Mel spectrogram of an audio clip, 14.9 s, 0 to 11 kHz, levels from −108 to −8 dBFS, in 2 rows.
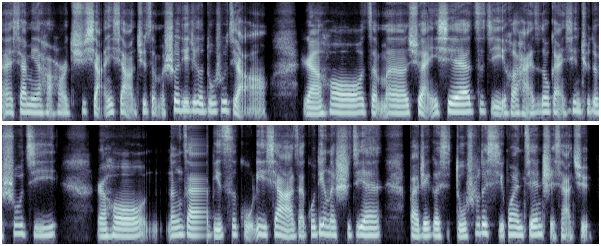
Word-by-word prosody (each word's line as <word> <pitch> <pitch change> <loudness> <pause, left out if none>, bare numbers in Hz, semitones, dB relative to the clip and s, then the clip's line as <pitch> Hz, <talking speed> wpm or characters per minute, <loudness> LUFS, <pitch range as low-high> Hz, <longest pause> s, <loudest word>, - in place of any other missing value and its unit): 哎， 165 0 -2
下 170 +2 0
面 160 -1 -2
好 160 +2 -5
好 - - -6
去 170 +5 +1
想 170 -2 +7
一 165 - -1
想 175 - -1
去 - - -1
怎 - - -5
么 - - -11
设 215 - +4
计 200 -1 0
这 195 - -1
个 190 - +1
读 180 0 -4
书 205 +2 -3
角， 200 - -2 0.4
然 135 -1 +3
后 155 0 +1
怎 155 -1 -3
么 150 -1 0
选 155 - +3
一 155 - -2
些 175 +1 +6
自 180 +1 -6
己 145 -6 -3
和 145 -2 -2
孩 150 - -2
子 170 - -9
都 175 0 0
感 - - -1
兴 195 -1 -4
趣 - - -4
的 - - -2
书 200 +5 0
籍。 170 0 -3 0.5
然 145 0 -1
后 150 0 +1 0.2
能 165 +3 -3
在 160 -2 +1
彼 145 -3 -2
此 180 +2 0
鼓 - - -7
励 180 0 -1
下， 170 -6 +3
在 150 - -3
固 175 - -4
定 200 0 0
的 170 - -1
时 170 - +3
间 165 0 0 0.3
把 145 - 0
这 150 +1 +1
个 155 -1 0
习 - - -2
读 140 0 -1
书 205 +7 -5
的 210 - +2
习 200 - +1
惯 180 -2 0
坚 180 +2 +1
持 - - +2
下 - - -2
去。 - - -1
165 Hz, 265 characters per minute, -24 LUFS, 155-180 Hz, 0.5 s, 想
